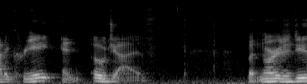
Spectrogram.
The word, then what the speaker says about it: ogive: ideas how that's pronounced the most common answer that i see or that i hear i guess is ogive like olive but with a g instead of an l but this is actually pronounced ogive so we've got from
